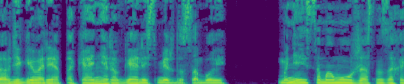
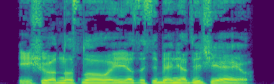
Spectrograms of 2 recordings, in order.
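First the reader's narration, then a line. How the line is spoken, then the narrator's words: Growl. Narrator (Russian): прорычал Федор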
